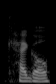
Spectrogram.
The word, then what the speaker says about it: Kegel: Yeah, it's Kegel. spelled and for but some reason we, we kind of pronounce it or I've always kind of pronounced it like kegel, like beer keg, like kegel.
